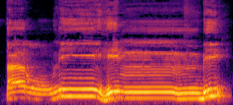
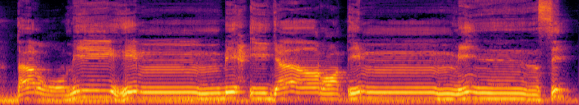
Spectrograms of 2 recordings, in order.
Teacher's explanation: Tarmihim bi. Nah, him karena mim sukun bertemu ba, hukumnya adalah ikhfa syafawi, maka dibaca dengung yang lama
